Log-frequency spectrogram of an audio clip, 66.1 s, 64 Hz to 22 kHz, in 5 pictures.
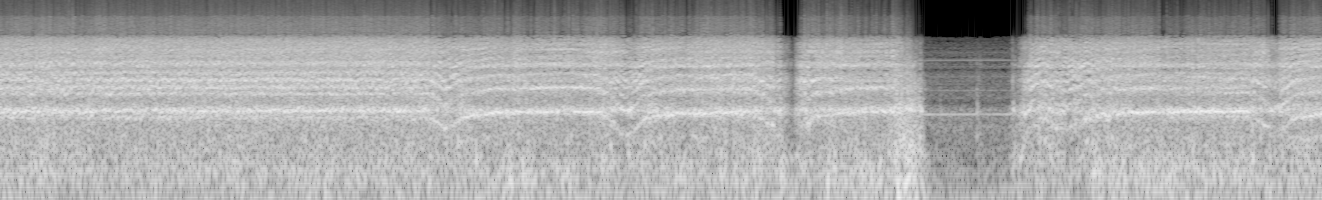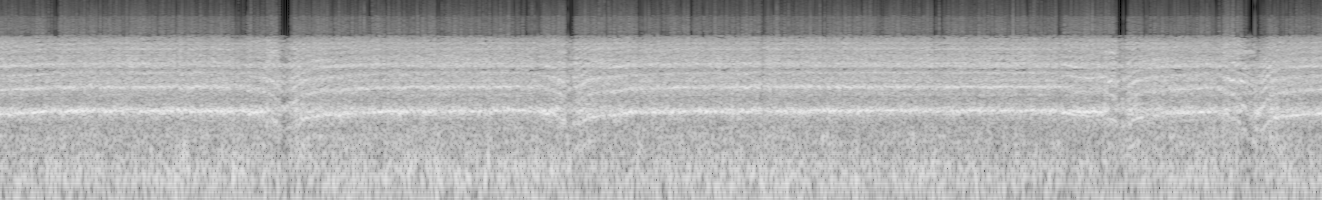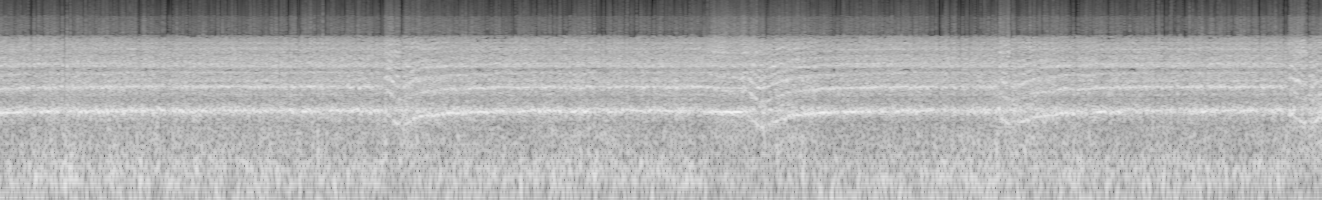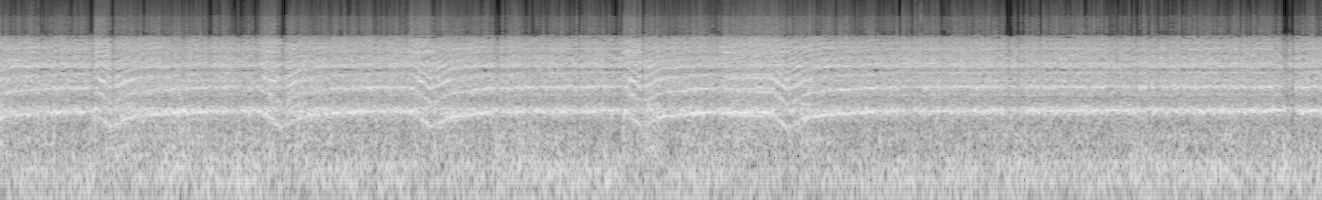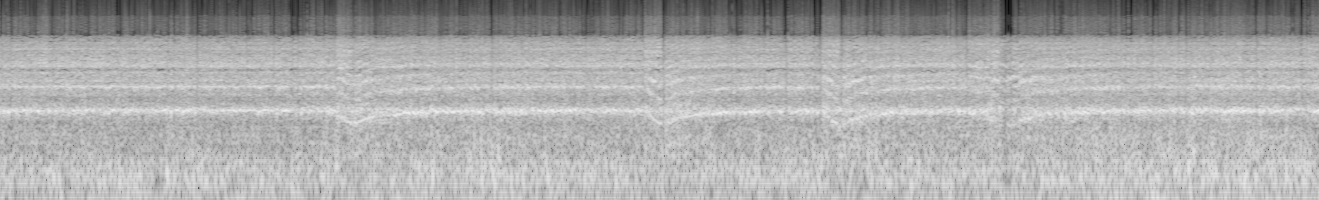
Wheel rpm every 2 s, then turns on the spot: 210, 210, 200, 180, 110, 120, 190, 220, 200, 210, 230, 230, 170, 210, 230, 220, 230, 210, 220, 230, 210, 210, 210, 190, 220, 230, 230, 230, 210, 230, 200, 210, 230.
none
